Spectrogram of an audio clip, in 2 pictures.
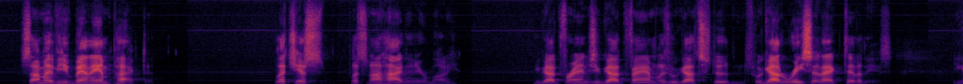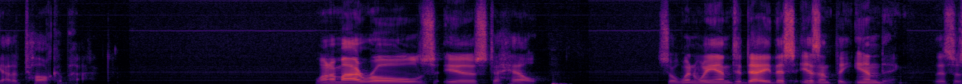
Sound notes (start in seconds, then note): none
